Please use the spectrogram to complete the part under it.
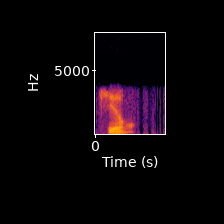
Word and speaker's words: kiln: Kiln is spelled K-I-L-N. The British do not pronounce the N. They call it kiln. I studied under an Anglophile. In my classes, I was not allowed to pronounce the N. You can say kill or kiln.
